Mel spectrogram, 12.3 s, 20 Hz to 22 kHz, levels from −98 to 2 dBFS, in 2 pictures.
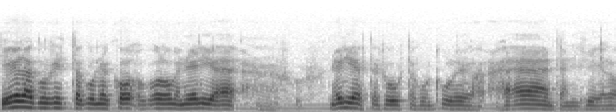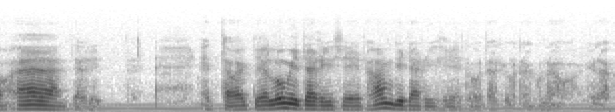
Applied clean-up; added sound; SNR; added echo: none; none; none; none.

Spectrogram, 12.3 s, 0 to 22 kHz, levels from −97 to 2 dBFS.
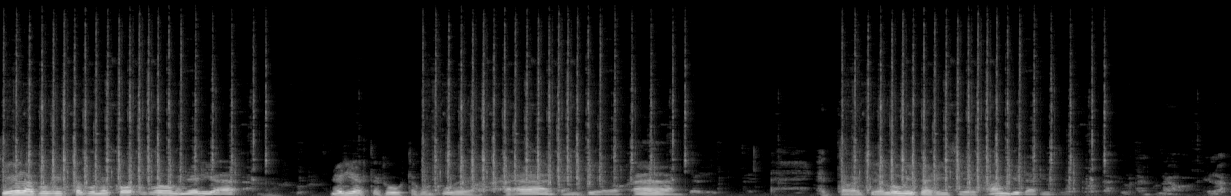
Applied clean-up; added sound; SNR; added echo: classical method log-MMSE.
